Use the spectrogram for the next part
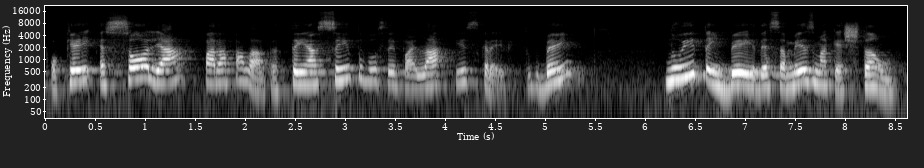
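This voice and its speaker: A Brazilian woman teacher giving a recorded grammar lesson to young children, speaking slowly and patiently and often checking in with "tudo bem?" and "ok?". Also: sits high. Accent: Brazilian Portuguese. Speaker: primary school teacher.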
